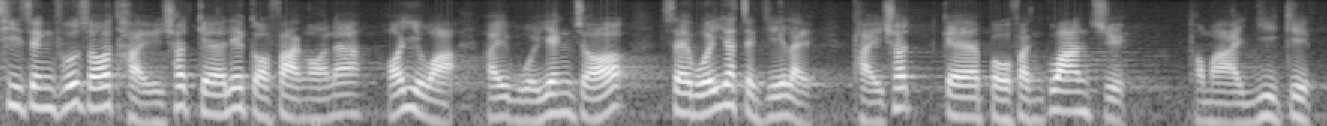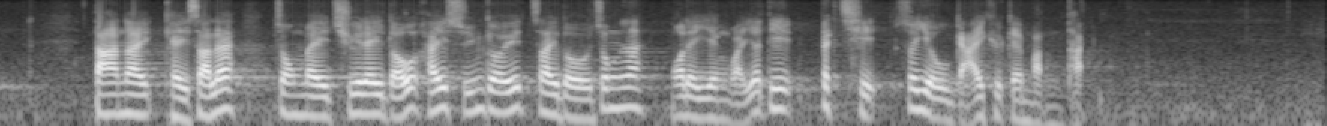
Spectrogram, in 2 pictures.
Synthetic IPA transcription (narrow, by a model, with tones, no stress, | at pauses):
t͡sʰiː˧t͡sɪ˧ŋfuː˨˥sɔː˨˥t̪ʰɐ˨˩jt͡ʃʰɵ˥t̚kɛː˧liː˥ɐ˥kɔː˧faː˧t̚ŋɔː˧nlɛː˥hɔː˨˥jiː˧wa̰ː˨˩hɐ˨jwuː˨˩jːɪ˧ŋt͡sɔː˨˥sɛː˨˧wu˨˥jːɐ˥t̚t͡sɪ˨k̚jiː˨˧lɐ˨˩jt̪ʰɐ˨˩jt͡ʃʰɵ˥t̚kɛː˧po˨wfɐ˨nkwaː˥nt͡ʃyː˨ | t̪ʰʊ˨˩ŋmaː˨˩jːiː˧kiː˧n | t̪aː˨nhɐ˨jkʰe˨˩jsɐ˨t̚lɛː˥t͡sʊ˨ŋme˨jt͡ʃʰyː˨˧le˨˧jt̪o˨˥whɐ˨˥jsyː˨˥nkɵ˨˥ɥt͡sɐ˧jt̪o˨wt͡sʊ˥ŋlɛː˥ŋɔː˨˧ɾe˨jːɪ˨ŋwɐ̰˨˩jɐ˥t̚t̪iː˥pɪ˥k̚t͡sʰiː˧t̚sɵ˥ɥjiː˧wka̰ː˨˥jkʰyː˨˧t̚kɛː˧mɐ˨˩nt̪ʰɐ̰˨˩j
